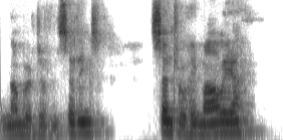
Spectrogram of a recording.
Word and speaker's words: Himalaya: Central Himalaya, I'm not being pretentious, that's how you pronounce it, Himalaya, in the state of Uttarakhand.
